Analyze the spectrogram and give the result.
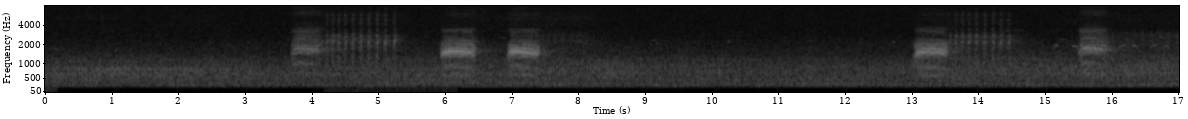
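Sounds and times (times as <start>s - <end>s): steady background hiss: 0.0s - 17.0s
crow cawing: 3.7s - 7.5s, 13.0s - 14.5s, 15.5s - 16.1s.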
